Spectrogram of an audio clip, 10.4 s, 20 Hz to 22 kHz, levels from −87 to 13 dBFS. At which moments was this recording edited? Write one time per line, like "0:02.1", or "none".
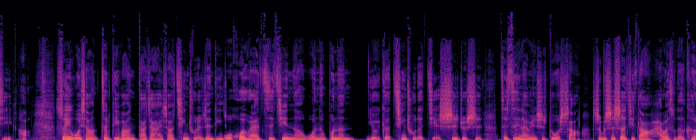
0:03.4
